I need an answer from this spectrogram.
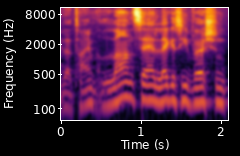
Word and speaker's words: Lancair: this little beauty is the real air simulations Lance air see I said it right that time Lance air Legacy version 2 and I cannot wait to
